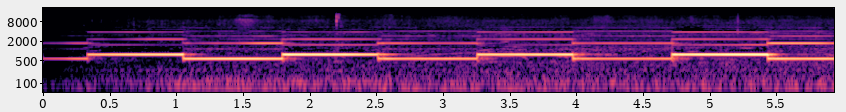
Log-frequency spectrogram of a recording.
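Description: Two-tone electronic warning alarm, alternating evenly between a low and a high note about every three quarters of a second, over a low background rumble. It fades in over the first second.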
